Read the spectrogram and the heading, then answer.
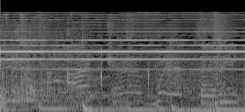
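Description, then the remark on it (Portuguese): A fire alarm sounds continuously with a steady, piercing high tone, fairly loud and constant, while low, muffled voices and room noise shift underneath. “Alarme.”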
